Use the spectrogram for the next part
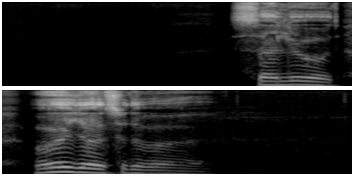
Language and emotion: Russian, angry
